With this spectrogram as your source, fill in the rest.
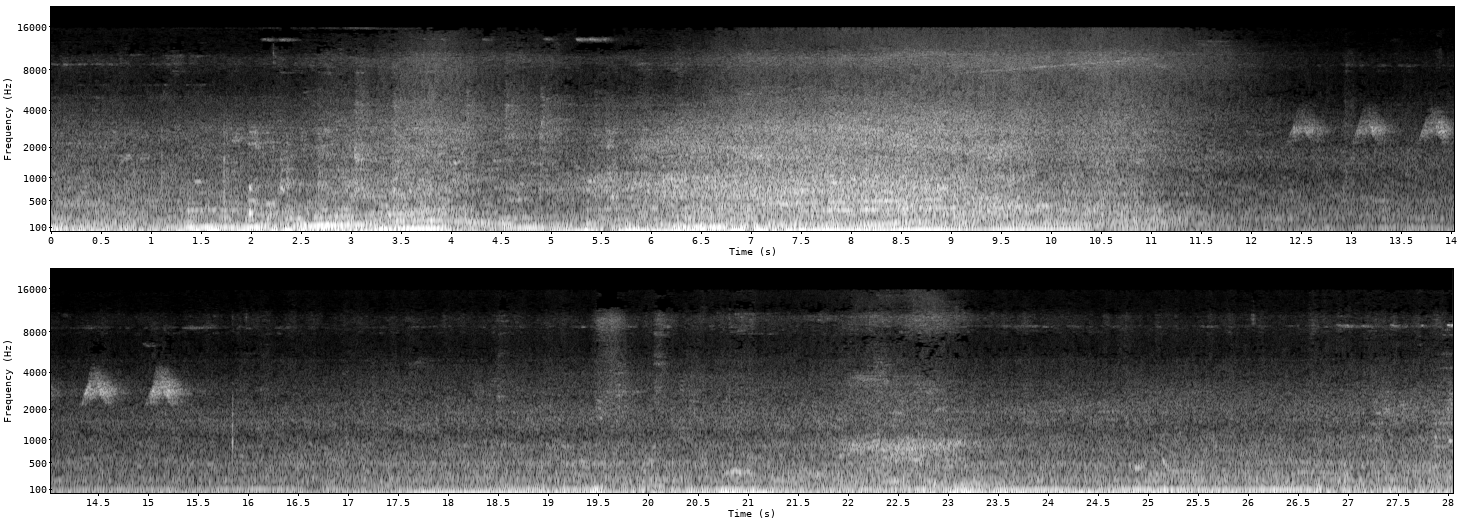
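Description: Light traffic hums along a street outdoors.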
